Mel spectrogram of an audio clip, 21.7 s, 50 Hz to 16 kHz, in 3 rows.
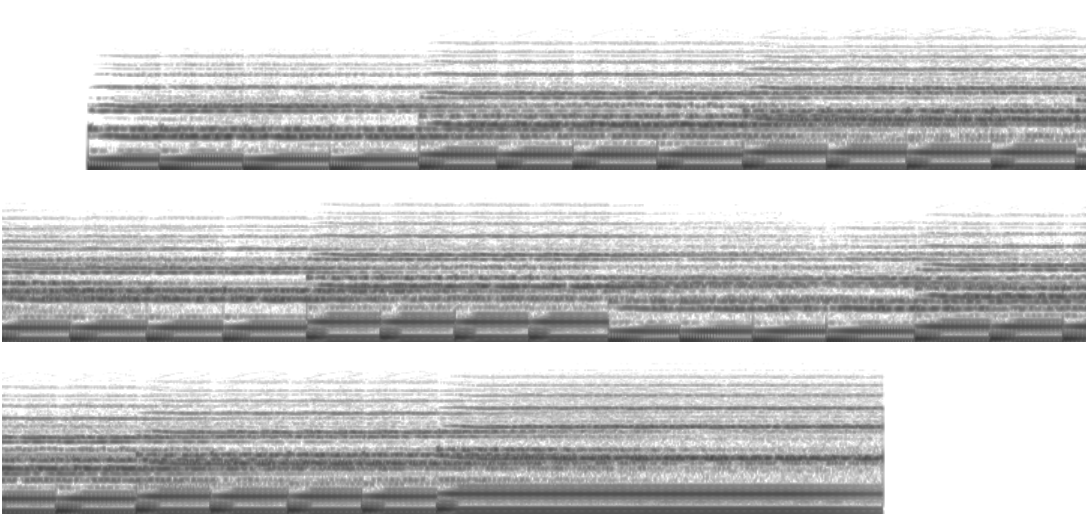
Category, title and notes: Music > Other
Synth Sample made with Analog Lab 4. The synth is called Astronaut's Dream.
Spooky, AstronautsDream, Synth, AnalogLab, Sample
